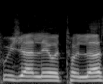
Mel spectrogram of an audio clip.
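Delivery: poor put-on French accent. Joking about what kids learn in French classes, horrible French accent. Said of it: "horrible French accents there".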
